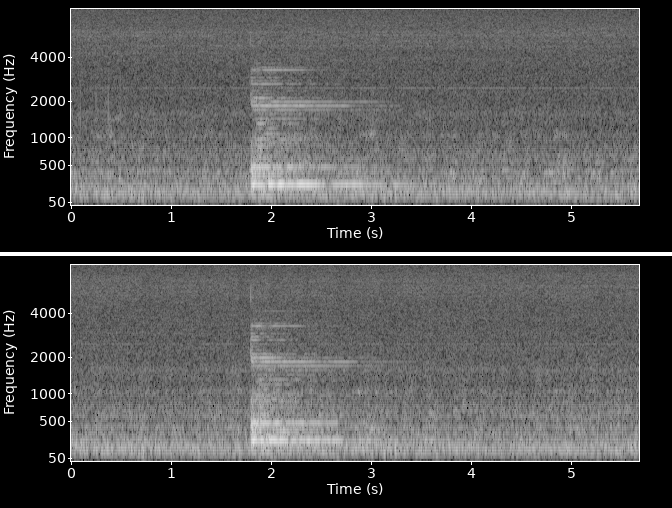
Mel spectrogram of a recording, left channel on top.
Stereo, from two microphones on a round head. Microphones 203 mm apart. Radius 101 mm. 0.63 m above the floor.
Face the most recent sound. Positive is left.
turn(degrees=-20)  # may be behind; listen again after turning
